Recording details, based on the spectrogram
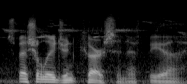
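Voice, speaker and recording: A man playing a brisk, businesslike federal agent in an audio drama, curt and official. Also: deep voice, sing-song, a little hiss or hum.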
